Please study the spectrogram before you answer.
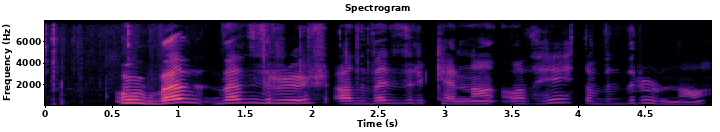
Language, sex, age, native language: Icelandic, other, 11, Icelandic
